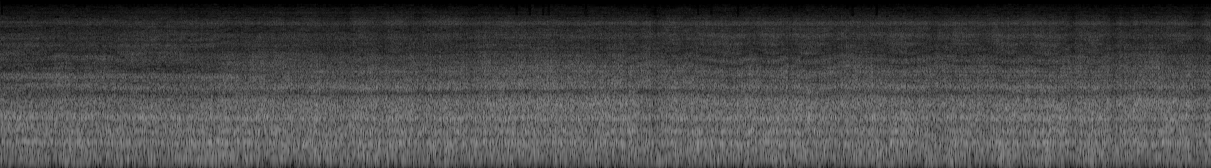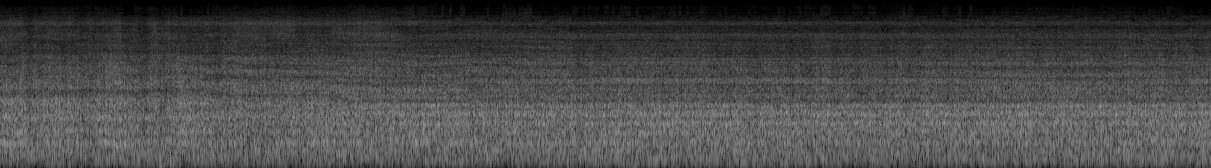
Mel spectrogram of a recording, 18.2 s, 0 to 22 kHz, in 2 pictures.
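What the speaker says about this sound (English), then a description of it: "that's the sound of the propane torch." A propane torch burns with a steady, loud, continuous roar as it heats a seized brake line fitting on a 1976 BMW 2002 during rear subframe repairs, a dense broadband hiss running unbroken throughout.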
